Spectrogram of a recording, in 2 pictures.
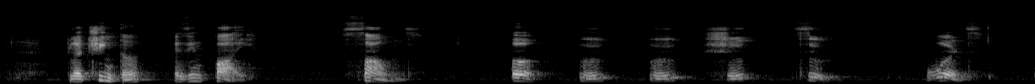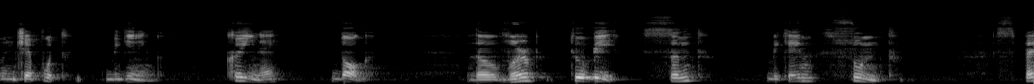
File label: Interview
